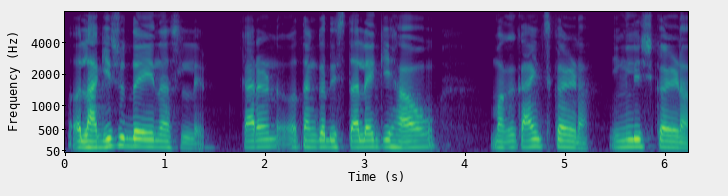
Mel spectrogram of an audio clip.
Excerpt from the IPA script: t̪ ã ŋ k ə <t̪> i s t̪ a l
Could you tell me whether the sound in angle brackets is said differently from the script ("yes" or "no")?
yes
